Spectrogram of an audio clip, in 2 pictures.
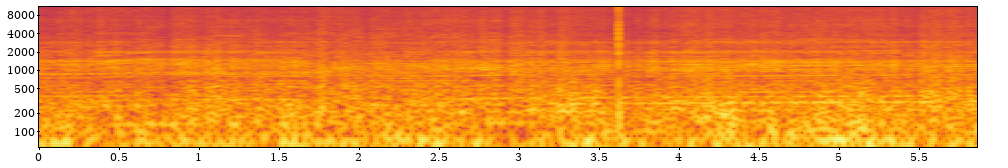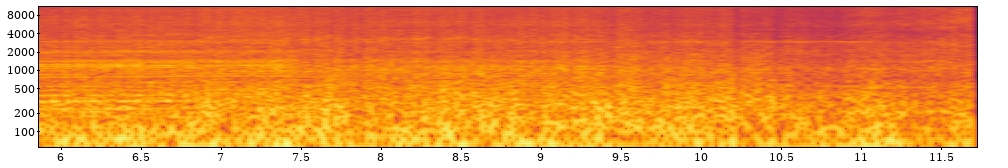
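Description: Yamaha R15 V3 motorcycle filtering through traffic, its engine droning steadily with heavy wind buffeting over the microphone, continuous and close for the whole stretch.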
